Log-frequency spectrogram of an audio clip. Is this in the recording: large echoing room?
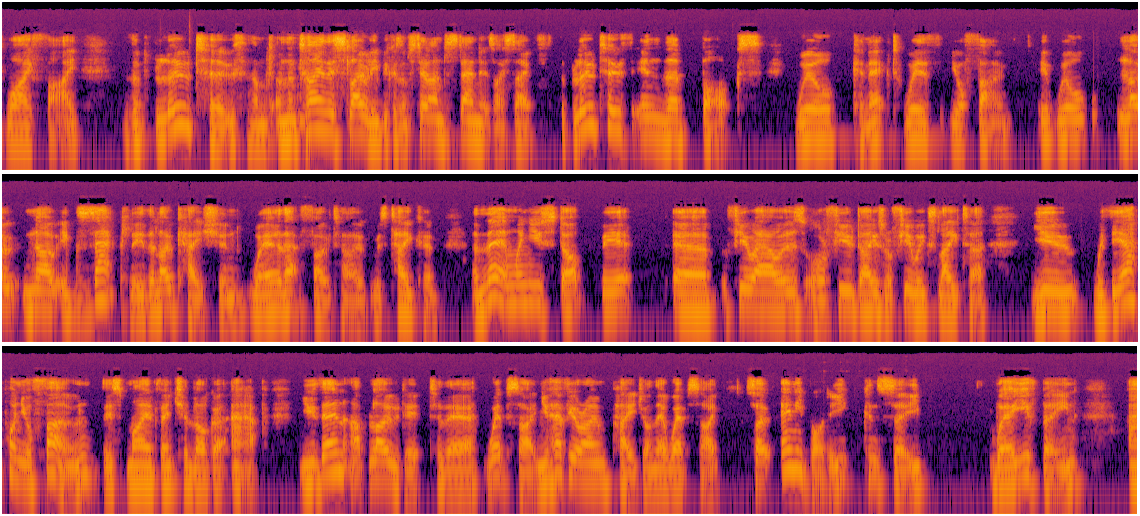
no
